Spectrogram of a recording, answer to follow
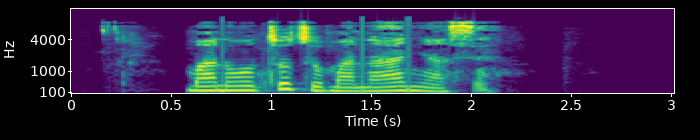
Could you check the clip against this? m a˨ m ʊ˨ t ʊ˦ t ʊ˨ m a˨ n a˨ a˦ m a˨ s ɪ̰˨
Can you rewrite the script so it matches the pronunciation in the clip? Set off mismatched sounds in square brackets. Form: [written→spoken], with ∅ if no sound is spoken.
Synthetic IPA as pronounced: m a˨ [m→n] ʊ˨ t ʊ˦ t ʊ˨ m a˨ n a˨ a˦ [m→ɲ] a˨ s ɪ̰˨

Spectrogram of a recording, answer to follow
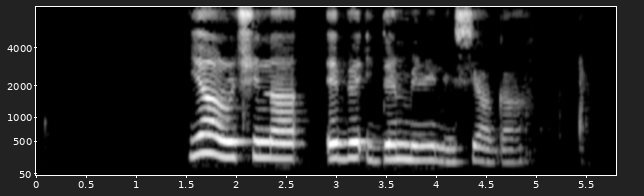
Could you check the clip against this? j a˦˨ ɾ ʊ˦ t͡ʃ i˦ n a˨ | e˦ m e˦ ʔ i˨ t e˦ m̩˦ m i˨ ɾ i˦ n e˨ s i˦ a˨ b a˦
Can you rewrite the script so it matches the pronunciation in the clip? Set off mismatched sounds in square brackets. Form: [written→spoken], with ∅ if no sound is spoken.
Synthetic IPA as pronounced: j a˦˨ ɾ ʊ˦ t͡ʃ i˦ n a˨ | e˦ [m→b] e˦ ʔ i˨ [t→d] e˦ m̩˦ m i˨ ɾ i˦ n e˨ s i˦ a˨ [b→ɡ] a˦

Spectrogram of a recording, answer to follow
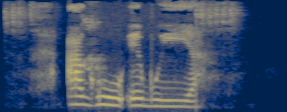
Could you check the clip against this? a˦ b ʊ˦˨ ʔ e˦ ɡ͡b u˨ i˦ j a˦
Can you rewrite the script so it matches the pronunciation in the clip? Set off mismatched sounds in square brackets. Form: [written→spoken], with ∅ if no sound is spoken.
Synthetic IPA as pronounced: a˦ [b→ɡ] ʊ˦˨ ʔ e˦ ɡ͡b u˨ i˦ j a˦

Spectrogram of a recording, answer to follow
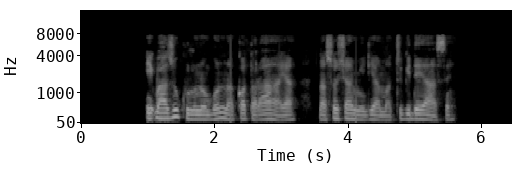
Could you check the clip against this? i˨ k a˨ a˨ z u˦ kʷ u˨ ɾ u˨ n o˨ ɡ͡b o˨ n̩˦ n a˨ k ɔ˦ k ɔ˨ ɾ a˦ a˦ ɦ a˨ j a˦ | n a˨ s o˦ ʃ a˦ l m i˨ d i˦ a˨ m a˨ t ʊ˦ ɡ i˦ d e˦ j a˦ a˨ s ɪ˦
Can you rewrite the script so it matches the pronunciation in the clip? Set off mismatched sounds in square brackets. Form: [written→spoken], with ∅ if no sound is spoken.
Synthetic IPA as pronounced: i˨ [k→k͡p] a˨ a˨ z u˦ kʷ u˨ ɾ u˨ n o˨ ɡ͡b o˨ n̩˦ n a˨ k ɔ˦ [k→t] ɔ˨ ɾ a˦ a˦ ɦ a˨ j a˦ | n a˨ s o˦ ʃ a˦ l m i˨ d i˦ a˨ m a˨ t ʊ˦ ɡ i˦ d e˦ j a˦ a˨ s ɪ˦

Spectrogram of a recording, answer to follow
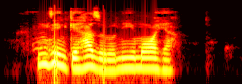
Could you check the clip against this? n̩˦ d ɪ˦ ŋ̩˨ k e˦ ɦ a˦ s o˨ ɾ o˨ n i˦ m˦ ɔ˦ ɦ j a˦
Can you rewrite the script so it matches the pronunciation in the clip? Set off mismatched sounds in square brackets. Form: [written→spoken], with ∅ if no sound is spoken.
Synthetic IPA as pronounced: n̩˦ d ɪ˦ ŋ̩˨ k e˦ ɦ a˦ [s→z] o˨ ɾ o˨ n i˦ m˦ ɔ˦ ɦ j a˦

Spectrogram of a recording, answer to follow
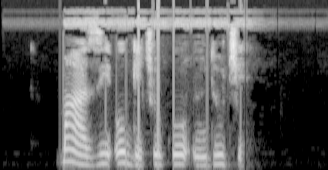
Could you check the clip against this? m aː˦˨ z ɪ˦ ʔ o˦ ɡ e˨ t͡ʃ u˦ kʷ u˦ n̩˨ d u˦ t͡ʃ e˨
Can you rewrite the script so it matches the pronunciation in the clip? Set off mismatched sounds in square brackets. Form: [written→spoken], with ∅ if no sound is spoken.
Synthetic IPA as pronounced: m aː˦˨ z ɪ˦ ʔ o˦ ɡ e˨ t͡ʃ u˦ kʷ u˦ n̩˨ d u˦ t͡ʃ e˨

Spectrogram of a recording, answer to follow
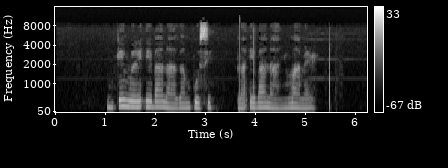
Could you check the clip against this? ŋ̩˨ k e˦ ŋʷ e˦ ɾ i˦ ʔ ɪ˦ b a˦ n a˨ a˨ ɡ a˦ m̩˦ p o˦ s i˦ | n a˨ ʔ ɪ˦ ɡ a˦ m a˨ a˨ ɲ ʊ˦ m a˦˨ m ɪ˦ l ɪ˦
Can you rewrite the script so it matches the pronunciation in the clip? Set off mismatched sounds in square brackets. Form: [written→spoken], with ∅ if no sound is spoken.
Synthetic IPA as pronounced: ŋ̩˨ k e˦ ŋʷ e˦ ɾ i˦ ʔ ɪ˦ b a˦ n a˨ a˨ ɡ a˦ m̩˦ p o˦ s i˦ | n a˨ ʔ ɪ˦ [ɡ→b] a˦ [m→n] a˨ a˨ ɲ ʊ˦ m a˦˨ m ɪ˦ [l→ɾ] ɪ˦

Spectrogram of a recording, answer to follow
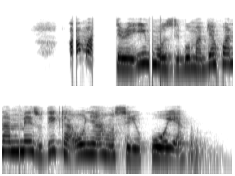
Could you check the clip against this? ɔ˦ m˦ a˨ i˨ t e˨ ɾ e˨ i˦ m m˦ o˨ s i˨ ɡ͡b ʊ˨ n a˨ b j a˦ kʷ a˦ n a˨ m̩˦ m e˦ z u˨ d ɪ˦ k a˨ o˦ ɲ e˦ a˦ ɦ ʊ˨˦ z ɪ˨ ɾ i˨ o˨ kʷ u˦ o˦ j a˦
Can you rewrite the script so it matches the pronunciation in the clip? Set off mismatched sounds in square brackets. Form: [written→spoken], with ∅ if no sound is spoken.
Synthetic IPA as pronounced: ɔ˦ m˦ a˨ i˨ t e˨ ɾ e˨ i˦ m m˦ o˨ [s→z] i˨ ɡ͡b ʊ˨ [n→m] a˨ b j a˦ kʷ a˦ n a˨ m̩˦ m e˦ z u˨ d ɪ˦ k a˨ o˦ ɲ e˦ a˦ ɦ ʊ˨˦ [z→s] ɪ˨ ɾ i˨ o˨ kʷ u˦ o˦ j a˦

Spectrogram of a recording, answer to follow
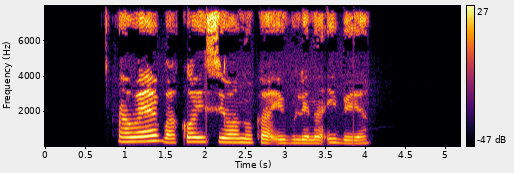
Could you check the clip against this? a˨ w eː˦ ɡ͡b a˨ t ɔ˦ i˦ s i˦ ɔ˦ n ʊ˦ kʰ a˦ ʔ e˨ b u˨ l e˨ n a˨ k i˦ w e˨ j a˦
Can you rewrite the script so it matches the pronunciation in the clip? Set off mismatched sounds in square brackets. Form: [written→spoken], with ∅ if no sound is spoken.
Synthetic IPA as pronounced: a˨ w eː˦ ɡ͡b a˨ [t→k] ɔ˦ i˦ s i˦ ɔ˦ n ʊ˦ [kʰ→k] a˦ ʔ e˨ b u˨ l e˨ n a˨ [k→ʔ] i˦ [w→b] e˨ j a˦

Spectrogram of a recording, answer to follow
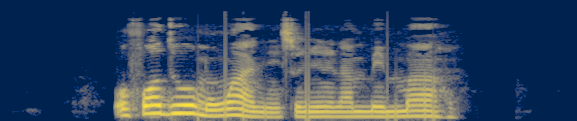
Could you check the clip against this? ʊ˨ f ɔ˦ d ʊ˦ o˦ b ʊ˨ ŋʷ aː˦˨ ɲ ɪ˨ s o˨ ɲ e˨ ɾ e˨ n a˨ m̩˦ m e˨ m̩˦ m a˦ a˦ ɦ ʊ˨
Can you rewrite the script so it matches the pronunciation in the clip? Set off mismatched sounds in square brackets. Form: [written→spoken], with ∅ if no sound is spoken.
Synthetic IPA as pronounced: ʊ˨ f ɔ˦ d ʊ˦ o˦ [b→m] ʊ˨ ŋʷ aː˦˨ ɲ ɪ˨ s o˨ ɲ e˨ ɾ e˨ n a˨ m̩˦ m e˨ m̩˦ m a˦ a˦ ɦ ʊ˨

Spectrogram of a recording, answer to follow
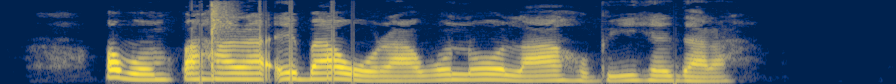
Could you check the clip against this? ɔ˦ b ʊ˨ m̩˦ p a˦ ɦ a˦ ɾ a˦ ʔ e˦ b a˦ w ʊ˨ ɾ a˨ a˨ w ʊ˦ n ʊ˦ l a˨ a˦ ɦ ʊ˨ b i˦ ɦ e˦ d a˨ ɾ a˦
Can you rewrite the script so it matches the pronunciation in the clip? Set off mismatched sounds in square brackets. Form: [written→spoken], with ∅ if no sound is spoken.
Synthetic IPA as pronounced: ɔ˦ b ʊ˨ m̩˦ p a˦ ɦ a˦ ɾ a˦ ʔ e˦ b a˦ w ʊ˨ ɾ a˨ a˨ w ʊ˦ n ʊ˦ l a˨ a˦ ɦ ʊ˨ b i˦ ɦ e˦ d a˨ ɾ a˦

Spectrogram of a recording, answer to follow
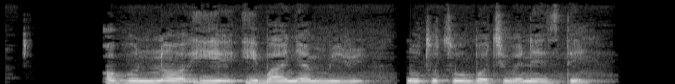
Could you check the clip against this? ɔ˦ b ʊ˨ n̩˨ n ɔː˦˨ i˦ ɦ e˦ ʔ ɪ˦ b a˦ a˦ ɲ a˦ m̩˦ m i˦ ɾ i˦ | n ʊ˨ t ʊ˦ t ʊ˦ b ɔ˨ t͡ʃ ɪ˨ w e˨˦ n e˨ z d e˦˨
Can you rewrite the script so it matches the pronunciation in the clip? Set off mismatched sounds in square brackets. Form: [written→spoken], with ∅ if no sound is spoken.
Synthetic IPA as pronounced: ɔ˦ b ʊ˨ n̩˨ n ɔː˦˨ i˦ ɦ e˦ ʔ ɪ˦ [b→ɡ͡b] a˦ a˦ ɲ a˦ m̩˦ m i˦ ɾ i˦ | n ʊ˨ t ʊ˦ t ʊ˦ b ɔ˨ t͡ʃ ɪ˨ w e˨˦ n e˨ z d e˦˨

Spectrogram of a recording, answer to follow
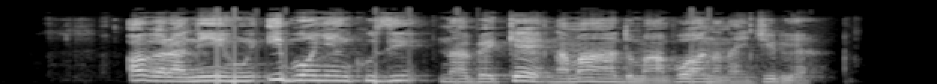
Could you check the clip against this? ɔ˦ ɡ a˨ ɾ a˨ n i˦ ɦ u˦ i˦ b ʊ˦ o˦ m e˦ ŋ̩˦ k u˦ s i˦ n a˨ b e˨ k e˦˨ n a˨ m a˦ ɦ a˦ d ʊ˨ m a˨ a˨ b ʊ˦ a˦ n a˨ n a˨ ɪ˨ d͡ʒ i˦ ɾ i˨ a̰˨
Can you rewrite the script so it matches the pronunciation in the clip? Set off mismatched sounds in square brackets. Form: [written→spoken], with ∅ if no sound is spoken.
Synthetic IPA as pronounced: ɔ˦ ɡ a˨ ɾ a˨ n i˦ ɦ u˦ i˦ b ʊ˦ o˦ [m→ɲ] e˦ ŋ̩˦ k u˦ [s→z] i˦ n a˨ b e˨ k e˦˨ n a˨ m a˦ ɦ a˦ d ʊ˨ m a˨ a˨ b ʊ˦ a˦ n a˨ n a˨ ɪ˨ d͡ʒ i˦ ɾ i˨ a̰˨

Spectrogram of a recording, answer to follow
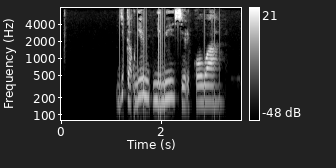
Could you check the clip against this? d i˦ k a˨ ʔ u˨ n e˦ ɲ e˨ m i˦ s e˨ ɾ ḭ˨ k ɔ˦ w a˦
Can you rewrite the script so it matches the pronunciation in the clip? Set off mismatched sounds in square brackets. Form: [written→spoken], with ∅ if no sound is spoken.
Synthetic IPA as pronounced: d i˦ k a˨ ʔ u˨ [n→ɲ] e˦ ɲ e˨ m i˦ s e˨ ɾ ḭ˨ k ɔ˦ w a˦

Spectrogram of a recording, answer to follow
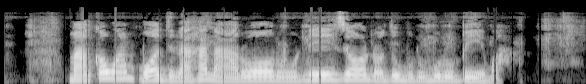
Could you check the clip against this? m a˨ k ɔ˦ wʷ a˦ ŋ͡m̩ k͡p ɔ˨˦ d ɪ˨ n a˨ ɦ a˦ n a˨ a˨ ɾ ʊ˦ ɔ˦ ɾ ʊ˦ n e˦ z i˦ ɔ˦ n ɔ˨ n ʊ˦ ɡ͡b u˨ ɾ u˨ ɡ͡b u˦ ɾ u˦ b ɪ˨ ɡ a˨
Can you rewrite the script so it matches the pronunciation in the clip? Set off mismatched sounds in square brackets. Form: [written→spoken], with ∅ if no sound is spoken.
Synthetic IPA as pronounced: m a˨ k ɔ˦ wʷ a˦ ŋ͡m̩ k͡p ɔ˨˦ d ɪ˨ n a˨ ɦ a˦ n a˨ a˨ ɾ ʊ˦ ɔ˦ ɾ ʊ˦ n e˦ z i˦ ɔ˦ n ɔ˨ [n→d] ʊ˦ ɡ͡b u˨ ɾ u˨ ɡ͡b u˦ ɾ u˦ b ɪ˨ [ɡ→ɡ͡b] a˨

